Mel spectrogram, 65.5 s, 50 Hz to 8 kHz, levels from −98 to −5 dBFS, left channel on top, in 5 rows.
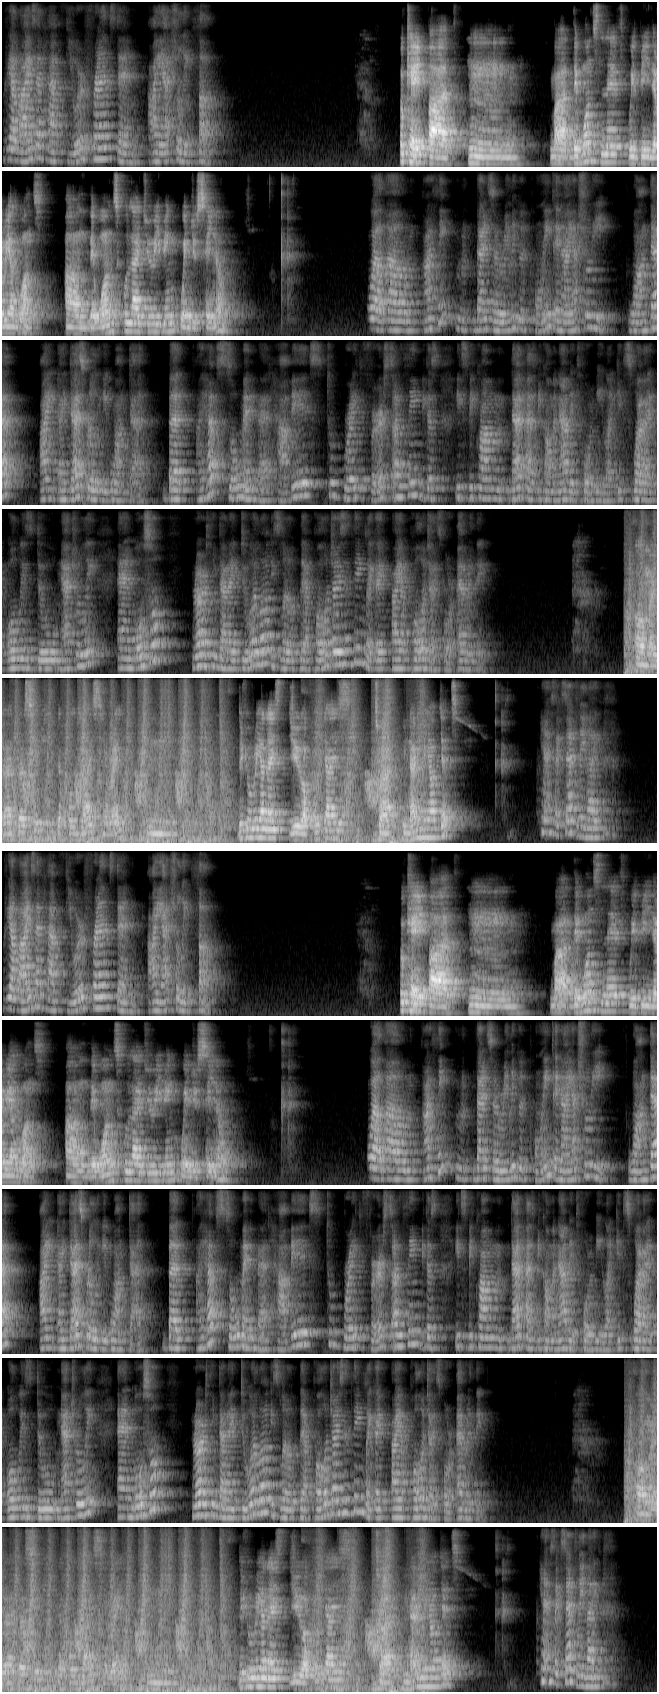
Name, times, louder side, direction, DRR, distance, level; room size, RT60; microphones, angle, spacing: voice 1, 0.0-2.6 2.9-4.1 20.4-25.1 25.6-26.3 26.9-29.0 29.5-29.7 30.1-33.3 33.6-42.4 43.1-48.9 63.1-64.7, right 2 dB, 60° right, -2 dB, 0.3 m, -36 dB
voice 2, 8.0-8.9 9.3-10.3 11.0-13.9 14.4-17.6 51.8-54.8 55.3-56.1 57.1-59.4 59.9-61.5, left 3 dB, 60° left, 3 dB, 0.3 m, -25 dB
sound 1, 51.7-57.0 58.3-60.8, equal, 75° left, 1.1 m, -32 dB
2.7 x 2.0 x 2.3 m, 0.92 s
head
